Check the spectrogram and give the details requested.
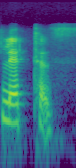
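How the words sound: The middle t is a clear t sound. "British English lettuce"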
